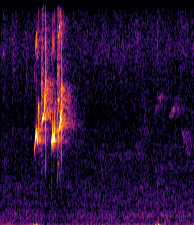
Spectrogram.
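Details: A cinereous tit sings a short, sharp burst of three quick, high, shrill notes. The song is meant to provoke other birds into answering and imitating it. A faint low thump follows later against a quiet background.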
